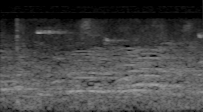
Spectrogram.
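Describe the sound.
Basketball dribbling during a women's game, repeated ball bounces heard under a commentator's continuous talk.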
